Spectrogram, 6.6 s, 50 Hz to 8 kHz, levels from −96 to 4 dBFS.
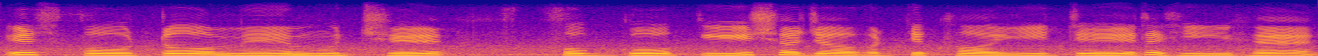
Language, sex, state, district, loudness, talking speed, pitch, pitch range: Hindi, female, Madhya Pradesh, Katni, -13 LUFS, 100 wpm, 215 Hz, 200-230 Hz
